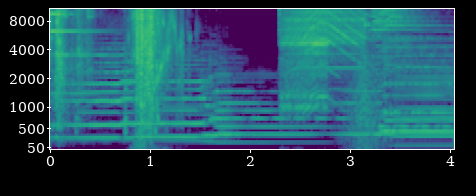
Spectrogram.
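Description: Cartoon background score of long held notes, with a brief click about a second in and a high, shimmering sparkle effect through the second half.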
